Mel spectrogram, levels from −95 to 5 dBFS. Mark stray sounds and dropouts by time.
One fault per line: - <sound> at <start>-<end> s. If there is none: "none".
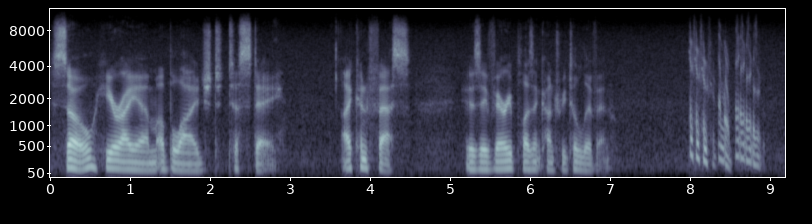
- chirp at 8.0-9.0 s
